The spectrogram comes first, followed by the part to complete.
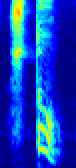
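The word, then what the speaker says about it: что: 째 슈또 슈또 이거 정말 많이 나올 단어인데요. 자 여기 앞에 있는 최발음이 최로 나지 않고 sh 발음이 나요.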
